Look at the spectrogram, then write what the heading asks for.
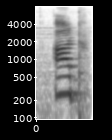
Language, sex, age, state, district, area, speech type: Bengali, female, 18-30, West Bengal, Jalpaiguri, rural, read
